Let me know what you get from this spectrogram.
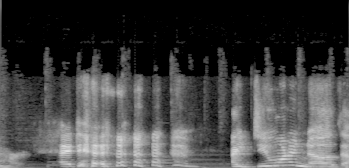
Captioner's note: laughs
